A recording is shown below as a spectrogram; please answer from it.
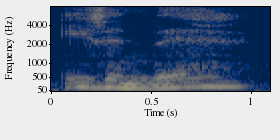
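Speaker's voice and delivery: soft, hushed Blackpool woman's voice; Blackpool accent. Acted. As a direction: say it quietly in a put-on Blackpool accent. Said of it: "is that a Blackpool accent you've got".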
